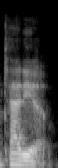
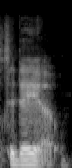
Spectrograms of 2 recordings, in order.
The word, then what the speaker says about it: Taddeo: Oh, so it is Taddeo. I thought it was Tadeo. But, all right, Jeffrey Taddeo, it is.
